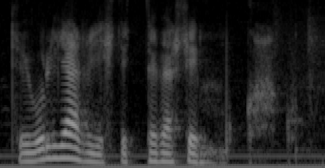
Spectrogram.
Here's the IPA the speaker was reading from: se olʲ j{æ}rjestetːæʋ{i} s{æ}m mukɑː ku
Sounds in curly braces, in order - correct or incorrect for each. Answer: correct, incorrect: æ, incorrect: e

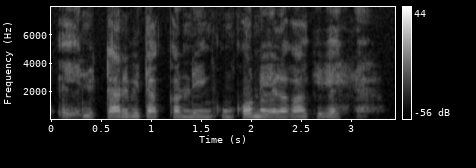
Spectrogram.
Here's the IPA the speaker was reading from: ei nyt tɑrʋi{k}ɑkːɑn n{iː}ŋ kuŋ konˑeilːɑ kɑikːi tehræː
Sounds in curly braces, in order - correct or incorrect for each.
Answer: incorrect: t, correct

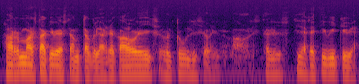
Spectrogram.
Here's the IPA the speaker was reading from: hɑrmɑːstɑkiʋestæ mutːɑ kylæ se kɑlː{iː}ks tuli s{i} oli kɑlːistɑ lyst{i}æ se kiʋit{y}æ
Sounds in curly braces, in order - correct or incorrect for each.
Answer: correct, incorrect: e, correct, correct

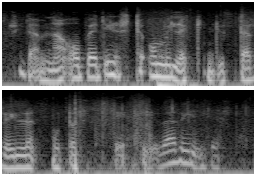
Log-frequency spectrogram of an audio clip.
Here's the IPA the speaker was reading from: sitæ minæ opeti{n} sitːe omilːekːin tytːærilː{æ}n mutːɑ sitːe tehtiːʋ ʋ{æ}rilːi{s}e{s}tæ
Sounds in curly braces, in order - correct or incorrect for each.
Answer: correct, incorrect: e, correct, correct, correct

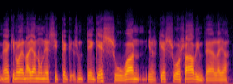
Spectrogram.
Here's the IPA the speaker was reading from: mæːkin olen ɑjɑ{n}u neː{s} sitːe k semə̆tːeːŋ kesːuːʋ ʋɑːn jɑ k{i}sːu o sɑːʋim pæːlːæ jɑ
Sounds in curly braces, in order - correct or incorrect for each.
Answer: correct, correct, incorrect: e

